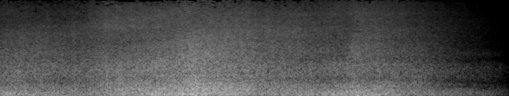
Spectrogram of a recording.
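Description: Wind rustles through palm fronds.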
